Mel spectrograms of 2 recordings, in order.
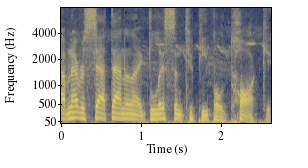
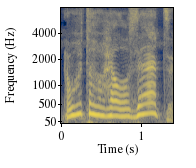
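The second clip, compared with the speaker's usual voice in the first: shaken; 9 semitones higher than usual. Real, not acted. Still shaken after scare.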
